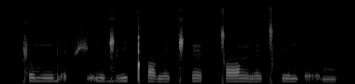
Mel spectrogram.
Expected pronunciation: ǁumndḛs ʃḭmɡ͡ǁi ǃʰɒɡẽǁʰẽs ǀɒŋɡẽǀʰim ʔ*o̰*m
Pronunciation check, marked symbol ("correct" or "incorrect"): correct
